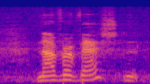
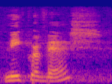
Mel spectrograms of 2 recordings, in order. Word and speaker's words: Nikravesh: we have Mr babek navrabash Excuse me please forgive me I'm gonna I'm gonna do that again and it's important to pronounce correctly it's nikravesh and he is a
